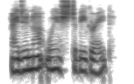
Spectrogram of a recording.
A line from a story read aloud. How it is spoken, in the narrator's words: he said, though softly, gently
